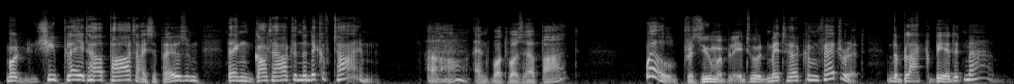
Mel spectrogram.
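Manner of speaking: Hastings voice. Acted. Hastings objecting to Poirot, lightly voiced. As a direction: Hastings brightly cuts in.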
